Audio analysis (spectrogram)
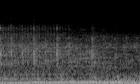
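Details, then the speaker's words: Foton Tunland diesel after parts cleaned, with air in the fuel system: idling rough with sharp knock about every quarter second, smoking from exhaust; slightly better, owner suspects injectors need replacing. Diesel knock at idle. "she sounds slightly better but you can still hear the diesel knock over there"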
